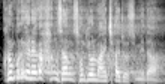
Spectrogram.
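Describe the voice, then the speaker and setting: A male pastor preaching a sermon, swinging between loud shouting and quiet, low asides. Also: huge pitch swings, racing. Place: large sports arena. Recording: long hall reverb from arena.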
